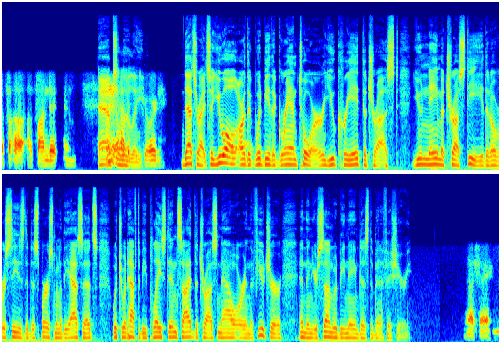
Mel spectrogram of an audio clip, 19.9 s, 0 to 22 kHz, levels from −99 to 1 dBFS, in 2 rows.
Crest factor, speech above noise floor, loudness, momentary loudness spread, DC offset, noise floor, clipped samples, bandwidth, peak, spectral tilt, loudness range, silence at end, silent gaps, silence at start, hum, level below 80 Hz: 20 dB; 53 dB; -22 LUFS; 10 LU; under 0.1%; -74 dBFS; under 0.1%; 15.5 kHz; -2 dBFS; -5.5 dB/octave; 6 LU; 0 s; none; 0 s; none; -52 dBFS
